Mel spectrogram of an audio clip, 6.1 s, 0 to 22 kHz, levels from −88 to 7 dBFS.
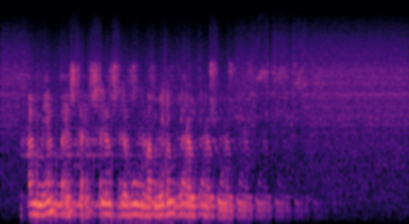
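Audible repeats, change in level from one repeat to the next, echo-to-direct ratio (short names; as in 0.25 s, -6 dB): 5, -6.0 dB, -6.0 dB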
